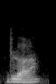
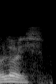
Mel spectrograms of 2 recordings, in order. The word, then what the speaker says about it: Blois: Bloa. – Bloa. – Si querés Bloa es bien pronunciado. Nosotros decimos Chancho Blois. – Yo soy uruguayo, ¿sabes? Viste, francés, porque de origen francés.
